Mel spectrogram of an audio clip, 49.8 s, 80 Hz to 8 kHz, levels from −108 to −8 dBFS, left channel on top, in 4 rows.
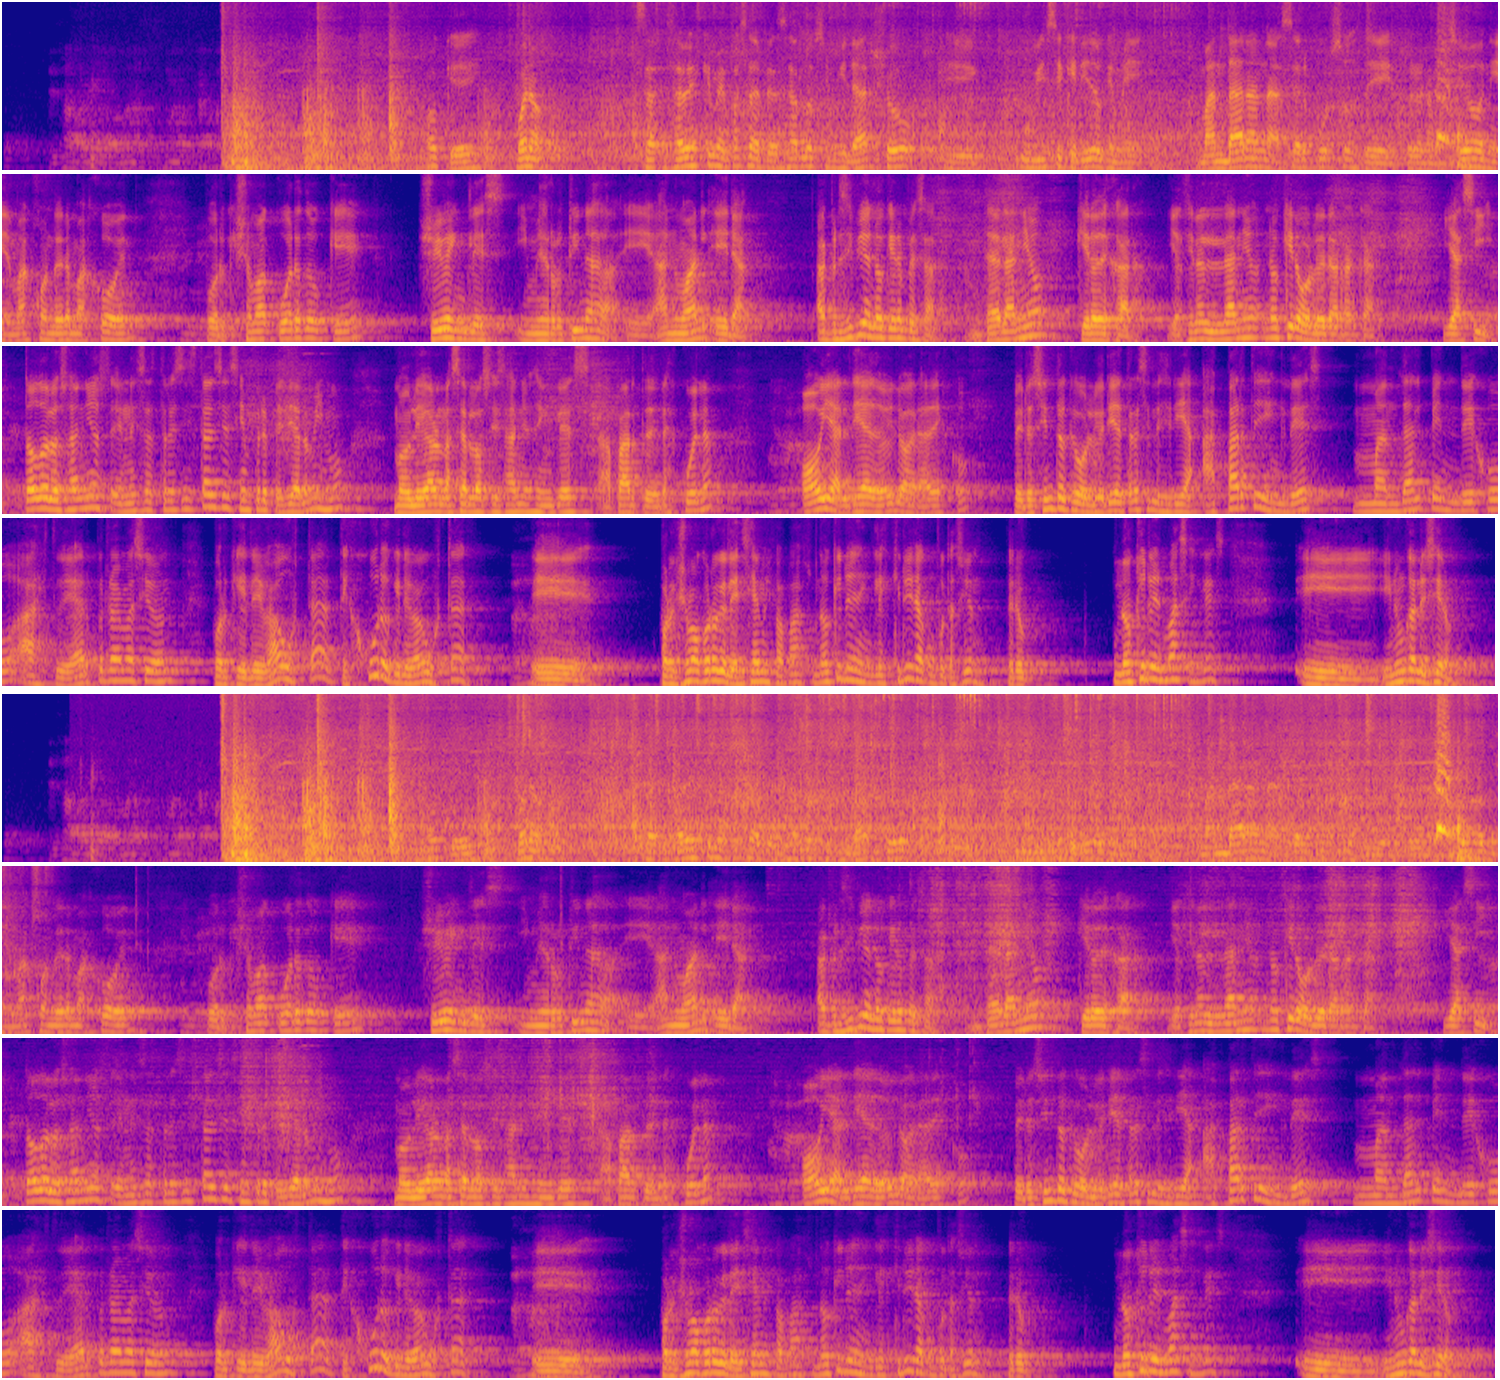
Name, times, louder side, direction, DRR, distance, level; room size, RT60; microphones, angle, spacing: voice 1, 0.4-2.2 13.9-14.4 24.7-25.2 31.3-31.8 41.6-42.2, right 1 dB, 20° right, -2 dB, 4.8 m, -53 dB
sound 1, 0.7-0.8 1.8-12.8 13.6-13.7 17.1-17.2, right 8 dB, 50° right, 0.3 m, -32 dB
voice 2, 3.5-4.0 4.3-4.5 5.3-8.2 8.5-9.5 9.9-13.6 14.2-15.5 16.0-18.7 19.2-24.0 24.5-24.9 25.1-27.8 28.2-30.9 31.6-33.0 33.4-35.9 36.2-38.8 39.2-41.3 41.8-42.3 42.9-46.0 46.7-47.6 48.2-49.6, left 3 dB, 55° left, 11 dB, 0.8 m, -32 dB
sound 2, 18.8-34.6, right 5 dB, 75° right, 2.0 m, -52 dB
18.5 x 8.7 x 4.7 m, 1.3 s
head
